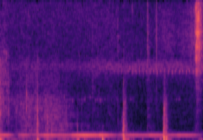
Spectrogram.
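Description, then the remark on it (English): A pickup truck's steady engine hum runs throughout during a ride to see working goats in Newbury, Massachusetts, broken by a few sharp door clunks and thumps, with no one speaking. “we hop into a pickup truck to see some goats at work.”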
